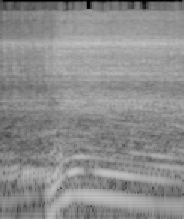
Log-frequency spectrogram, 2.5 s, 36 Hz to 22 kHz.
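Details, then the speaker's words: VAZ 2109 (Lada) engine, warm at about 90°C and louder when cold: a quick rev blip drops back to a rough idle with metallic knocking from the block, not the head. Owner suspects a connecting rod on cylinder 1 or 2; unconfirmed. "Мне кажется, это шатун где-то звенит. Скорее всего. Либо в первом, либо во втором."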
